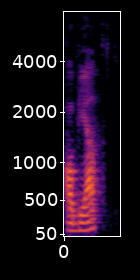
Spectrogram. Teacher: to ostatnie D wymawiane jest jak T, czyli D zamienia się w T · Term: ubezdźwięcznienie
